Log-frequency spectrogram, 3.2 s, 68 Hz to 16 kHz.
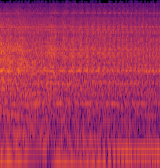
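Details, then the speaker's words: Chevrolet Cruze turbo engine with a Go Fast Bits diverter valve just installed, revved in neutral reaching only 5–7 psi boost: smooth, even mid-pitched hum with light hiss, no knocking or rattles; normal running. "so this thing sounds pretty good just revving it in neutral uh the car can only hit about five to seven psi so that's not really a full test of the valve"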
